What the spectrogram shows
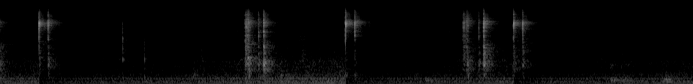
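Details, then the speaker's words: Shutter of a serviced camera after the speed gear train was adjusted to correct about half a stop fast: quick, tight paired clicks, still too fast. Tightening the lock screw likely shifted the adjustment. "it's still too fast"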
